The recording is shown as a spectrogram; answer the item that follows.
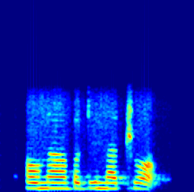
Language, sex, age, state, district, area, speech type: Manipuri, female, 18-30, Manipur, Senapati, urban, conversation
